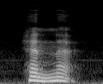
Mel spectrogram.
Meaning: her; object form of hon (=she)
- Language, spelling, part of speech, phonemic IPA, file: Swedish, henne, pronoun, /ˈhɛnːɛ/, Sv-henne.ogg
